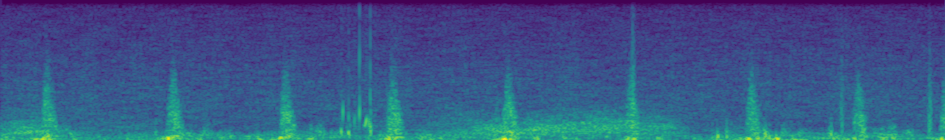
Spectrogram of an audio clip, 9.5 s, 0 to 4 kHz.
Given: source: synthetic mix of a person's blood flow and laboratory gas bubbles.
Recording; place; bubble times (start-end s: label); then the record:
Doppler ultrasound of blood flow; subclavian vein
3.37-3.76 s: bubbles
3.85-3.97 s: bubbles
From the record:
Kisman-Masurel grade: 111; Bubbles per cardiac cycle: 1 to 2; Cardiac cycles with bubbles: 1 to 10%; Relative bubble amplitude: barely perceptible (0.100 to 0.250); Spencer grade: 1 (occasional bubble signal discernible with the cardiac motion signal, with majority of cardiac periods free of bubbles); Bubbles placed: anywhere in the cardiac cycle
